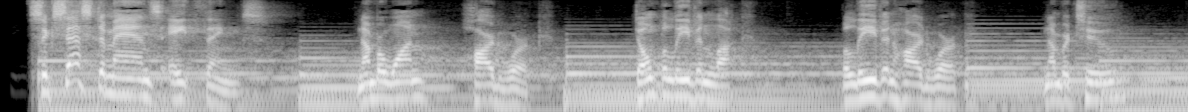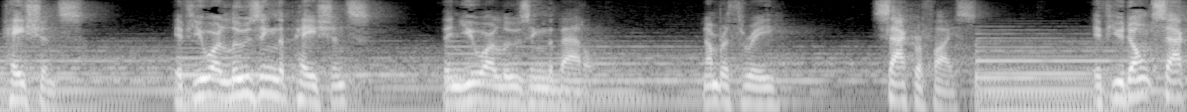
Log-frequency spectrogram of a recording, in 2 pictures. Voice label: sports motivational; جملات انگیزشی ورزشی خارجی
